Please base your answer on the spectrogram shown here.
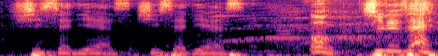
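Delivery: excited announcement. Real, not acted. Crowd cheering after proposal.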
